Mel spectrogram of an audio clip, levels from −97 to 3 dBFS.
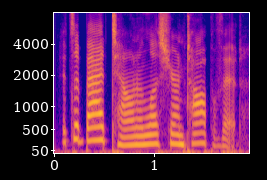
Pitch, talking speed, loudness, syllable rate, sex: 210 Hz, 305 wpm, -17 LUFS, 6.8 syllables/s, female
